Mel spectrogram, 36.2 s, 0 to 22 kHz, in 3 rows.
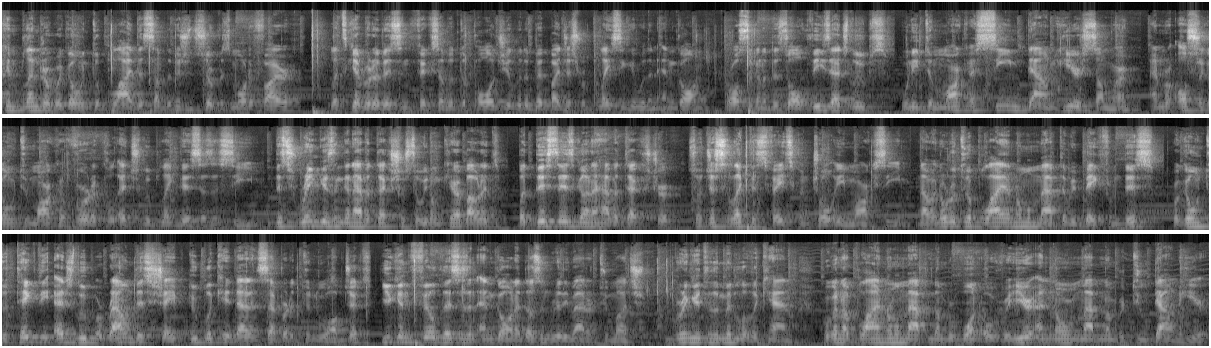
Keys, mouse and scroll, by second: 0.6 click, 1.1 ctrl+a, 1.4 Tab, 1.7 Tab, 2.0 click, 2.5 1, 2.8 click, 2.9 ctrl+KP_Add, 3.3 ctrl+KP_Add, 3.7 x, 4.7 shift+click, 5.5 alt+click, 6.0 alt+click, 6.3 alt+click, 6.6 alt+click, 7.2 shift+drag, 7.4 x, 8.5 drag, 9.0 2, 9.5 alt+click, 9.9 alt+click, 10.2 alt+click, 10.6 ctrl+e, 11.3 z, 11.7 click, 12.1 click, 12.7 ctrl+e, 14.3 click, 14.6 click, 14.6 3, 14.6 a, 14.6 l, 15.9 middle drag, 16.2 shift+click, 17.7 shift+click, 18.3 click, 19.1 click, 19.5 ctrl+e, 20.7 Tab, 21.3 g, 21.4 drag, 21.7 drag, 22.2 drag, 22.9 Tab, 23.2 click, 23.5 click, 23.6 z, 23.7 drag, 24.5 alt+click, 25.4 shift+d, 26.5 p, 27.1 Tab, 27.7 Tab, 28.3 f, 28.7 Tab, 29.0 middle drag, 29.6 drag, 29.8 shift+middle click, 30.2 middle click, 30.6 g, 30.8 ctrl+z, 30.8 g, 31.5 drag, 31.7 shift+middle click, 31.9 middle drag, 32.8 drag, 33.2 shift+middle drag, 34.1 drag, 34.6 click, 34.8 drag.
